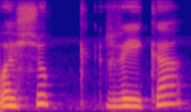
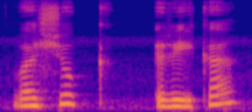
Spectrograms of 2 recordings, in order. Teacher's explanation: کاف کو ہلنے نہیں دینا آپ نے کیونکہ حروف قلقلہ نہیں ہے اور ساکن بھی ہے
